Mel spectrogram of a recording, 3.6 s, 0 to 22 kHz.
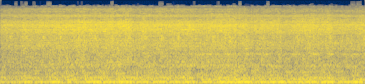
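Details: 1977 Buick LeSabre 350 V8 after engine removal and gasket overhaul, warming up with choke not working, no antifreeze, timing just adjusted, smoke burning off: even rumbling idle with no misfires, ticks or knocks; runs healthy.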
